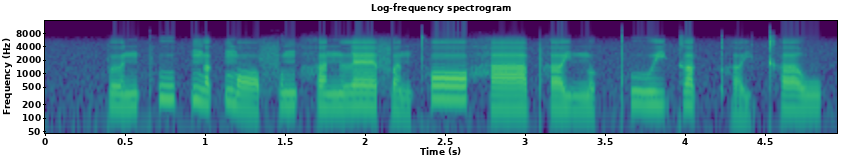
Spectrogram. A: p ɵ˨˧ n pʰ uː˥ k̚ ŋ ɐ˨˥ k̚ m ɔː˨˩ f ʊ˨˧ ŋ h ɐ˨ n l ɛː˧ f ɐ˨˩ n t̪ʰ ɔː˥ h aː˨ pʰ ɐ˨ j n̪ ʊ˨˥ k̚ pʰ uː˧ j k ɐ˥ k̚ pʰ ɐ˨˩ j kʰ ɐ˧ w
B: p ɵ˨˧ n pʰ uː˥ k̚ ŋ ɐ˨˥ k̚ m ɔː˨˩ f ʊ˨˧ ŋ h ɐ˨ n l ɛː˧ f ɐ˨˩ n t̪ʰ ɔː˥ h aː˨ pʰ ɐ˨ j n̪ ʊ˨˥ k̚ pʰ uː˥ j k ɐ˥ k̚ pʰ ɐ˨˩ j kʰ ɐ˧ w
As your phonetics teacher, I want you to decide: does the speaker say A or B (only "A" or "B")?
B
